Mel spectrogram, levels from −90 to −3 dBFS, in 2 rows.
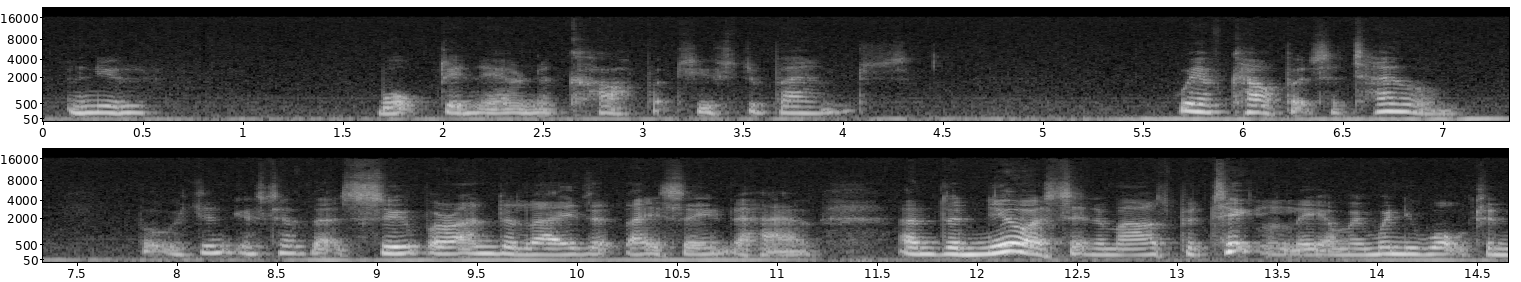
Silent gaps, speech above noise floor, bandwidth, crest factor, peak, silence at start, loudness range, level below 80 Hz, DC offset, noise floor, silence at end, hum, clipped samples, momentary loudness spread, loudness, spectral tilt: none; 22 dB; 17 kHz; 20 dB; -6 dBFS; 0 s; 10 LU; -40 dBFS; under 0.1%; -46 dBFS; 0 s; none; under 0.1%; 16 LU; -25 LUFS; -6 dB/octave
